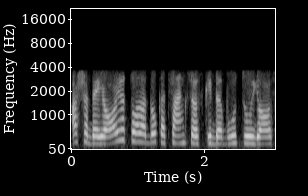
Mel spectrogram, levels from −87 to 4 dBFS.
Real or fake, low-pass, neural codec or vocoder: real; 3.6 kHz; none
